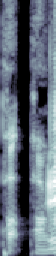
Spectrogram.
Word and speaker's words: Papango: Papango. Is that how you say it? Papango. – Yeah, at the end of the game,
